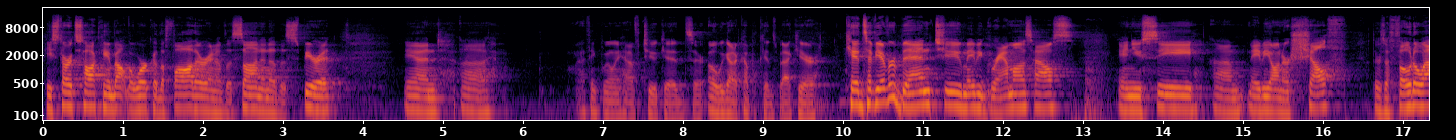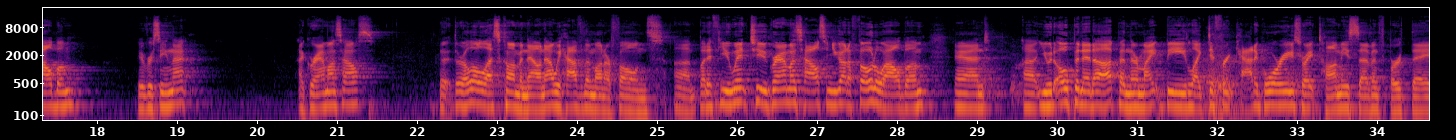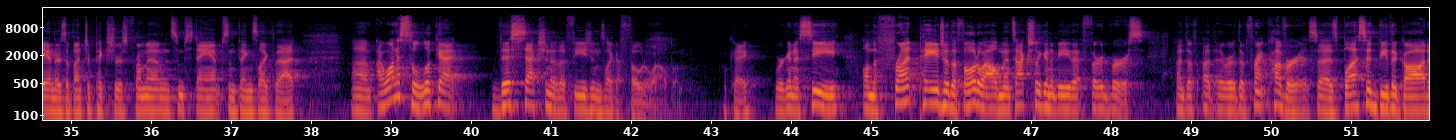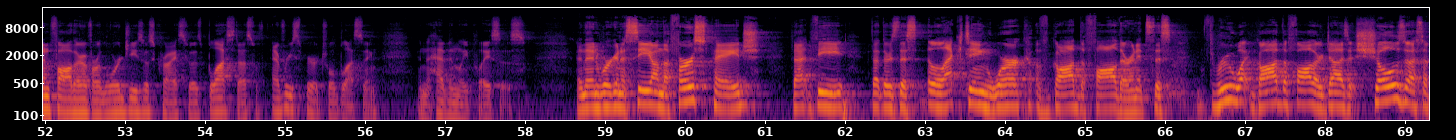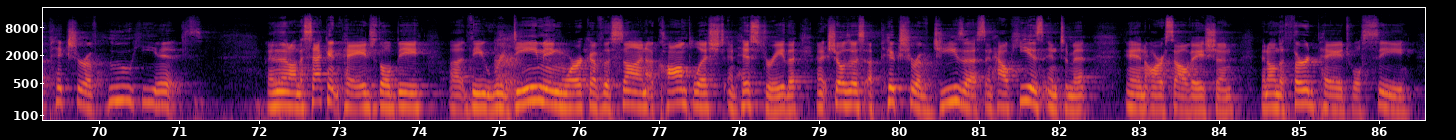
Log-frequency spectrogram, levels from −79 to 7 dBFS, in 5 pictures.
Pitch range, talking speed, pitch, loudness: 125-160 Hz, 190 wpm, 145 Hz, -23 LUFS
